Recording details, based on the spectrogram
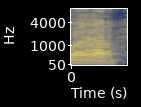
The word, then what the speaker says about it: Pozuelo: And then, forgive me if I'm saying this name wrong, but Pozuelo, one of their designated players. – Oh, Pozuelo.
